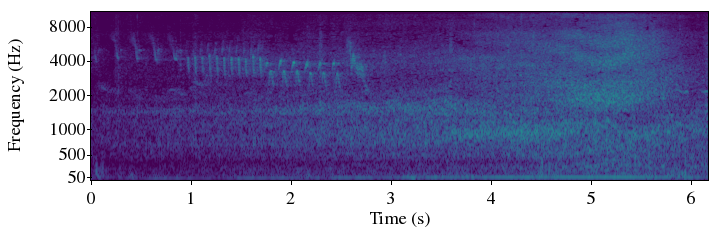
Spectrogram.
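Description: A vehicle passing by: a rumbling rush that builds over several seconds, is loudest about five seconds in, then starts to fade.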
